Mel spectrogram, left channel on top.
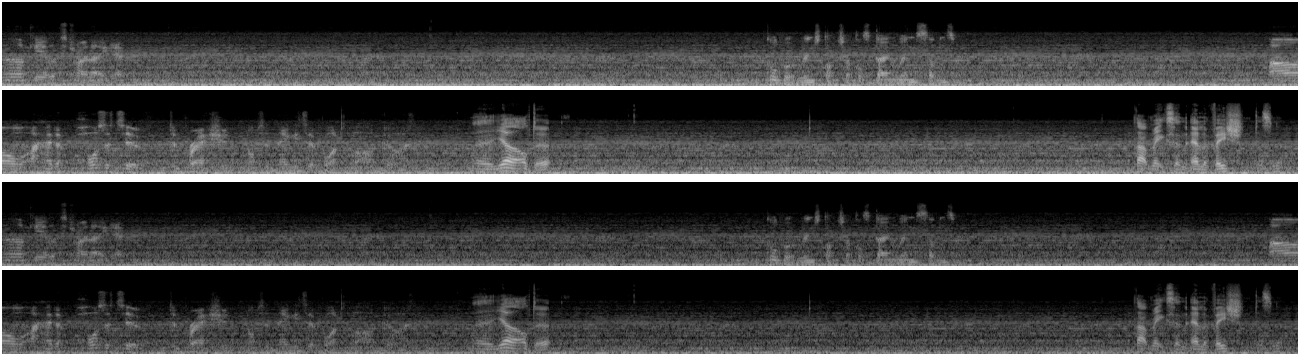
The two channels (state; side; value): quieter; right; 6.8 dB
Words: Okay, let's try that again. Goldwater range, Dot Chuckles downwind, southern circle. Oh, I had a positive depression, not a negative one. Oh god. Yeah, I'll do it. That makes an elevation, doesn't it?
